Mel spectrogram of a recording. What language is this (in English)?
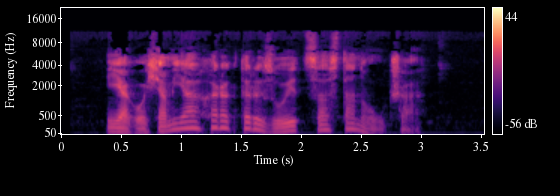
Belarusian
